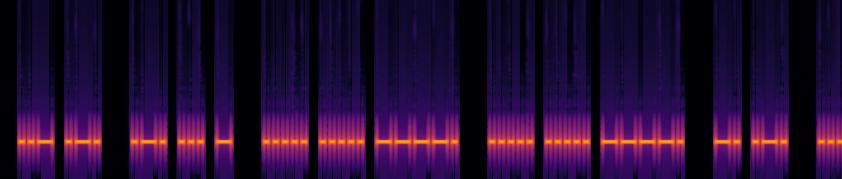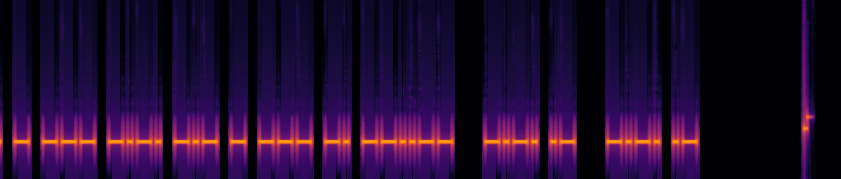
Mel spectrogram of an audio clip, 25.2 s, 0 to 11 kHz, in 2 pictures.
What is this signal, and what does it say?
Morse code, heard as a keyed tone, about 17 wpm, 700 Hz. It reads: UR RST 559 559 NR STOCKTON, CA CA
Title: Practice QSO - Exchange 1 - Beginning - 17wpm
